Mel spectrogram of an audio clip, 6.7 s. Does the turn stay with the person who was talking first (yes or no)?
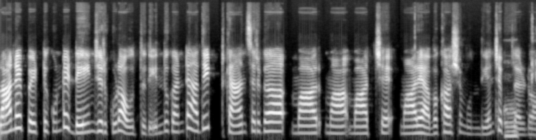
no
